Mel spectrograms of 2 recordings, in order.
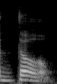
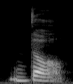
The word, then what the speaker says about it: the: সো দি বা দ্য, এই উচ্চারণগুলো আমরা কখন করব? এই ওয়ার্ডটাকে আমরা আর্টিকেল হিসেবে জানি, রাইট? এবং যখন THE কোনো কনসোনেন্টের আগে আসবে তখন আমরা সেটার উচ্চারণ করব দ্য। উচ্চারণ হবে দ্য, THUH এর মতন উচ্চারণ হবে দ্য।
